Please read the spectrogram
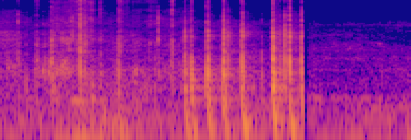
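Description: Clear plastic sheet-protector pages in a folder being turned by hand: a crinkly plastic rustle, then a quick run of sharp clicks and snaps that stops about a second and a half in.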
